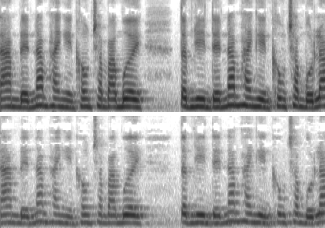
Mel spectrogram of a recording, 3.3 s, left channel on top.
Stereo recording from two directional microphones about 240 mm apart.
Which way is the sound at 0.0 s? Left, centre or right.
Left.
